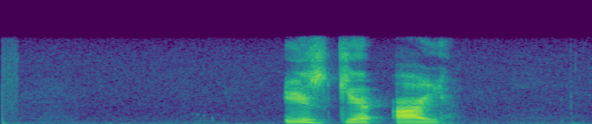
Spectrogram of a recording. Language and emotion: Russian, neutral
